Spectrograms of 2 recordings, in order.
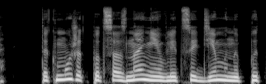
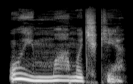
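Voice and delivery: moaning; slower than usual. A narrator's reading. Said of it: "и застонала".

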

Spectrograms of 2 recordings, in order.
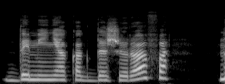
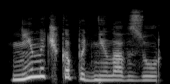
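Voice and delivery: ordinary delivery

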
